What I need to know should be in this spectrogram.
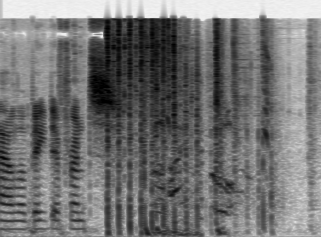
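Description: A suppressed submachine gun fires rapid bursts in a video game.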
